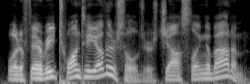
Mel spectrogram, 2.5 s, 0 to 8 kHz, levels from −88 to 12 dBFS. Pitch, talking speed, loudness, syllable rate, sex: 130 Hz, 240 wpm, -17 LUFS, 6.8 syllables/s, male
